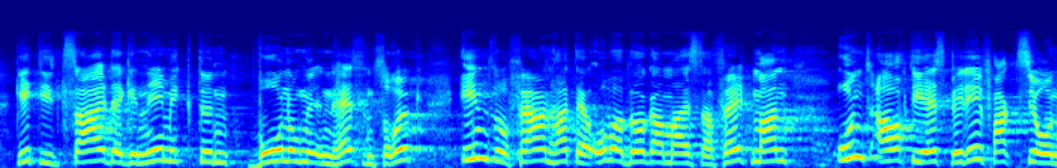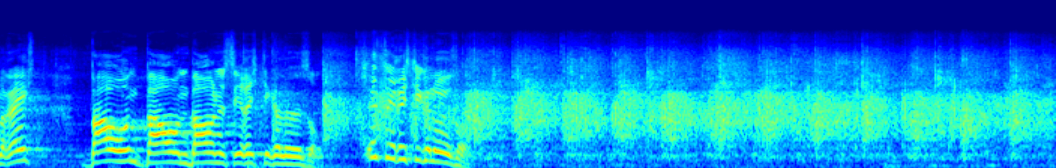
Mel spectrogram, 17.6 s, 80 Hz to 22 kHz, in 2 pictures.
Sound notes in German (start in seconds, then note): 12.9 Beifall bei der FDP und der SPD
